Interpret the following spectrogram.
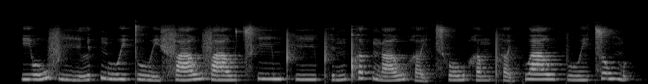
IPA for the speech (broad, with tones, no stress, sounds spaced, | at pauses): j o˨˥ w f iː˨˩ l ɪ˨˥ k̚ m uː˨ j t̪ uː˨˩ j f aː˨˥ w f aː˨ w t͡sʰ iː˧ m pʰ iː˨ pʰ ɪ˨˧ ŋ pʰ ɐ˥ k̚ ŋ aː˨˥ w h ɐ˨˩ j t͡sʰ o˨˧ w h ɐ˨ m pʰ ɐ˨˩ j kʷ aː˥ w p uː˨ j t͡s o˥ w m ʊ˨˥ k̚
